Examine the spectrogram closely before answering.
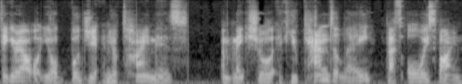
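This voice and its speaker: The voice has a bright, sharp tone and ordinary pitch variation. Delivery comes at a very fast pace. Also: man. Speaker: game developer giving conference talk. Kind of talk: conference talk. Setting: virtual stage with audience.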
